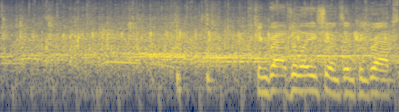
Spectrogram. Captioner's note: cheers and applause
